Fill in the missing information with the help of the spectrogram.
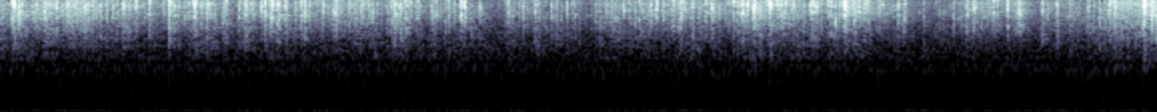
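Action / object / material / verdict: scrape / sheet of thin tissue paper / paper / none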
